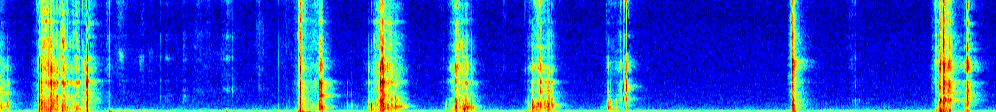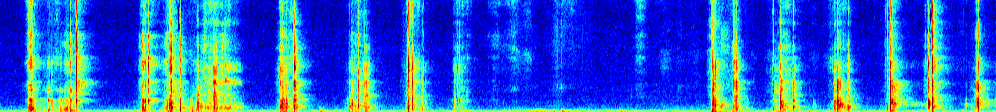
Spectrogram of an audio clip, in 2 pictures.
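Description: A small round cosmetic cream jar with a silver plastic body and a clear plastic lid is held in one palm while fingertips tap and twist the lid. Sharp, bright plastic clicks and capping sounds come in short bursts and clusters separated by quiet gaps, over a faint steady low hum.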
